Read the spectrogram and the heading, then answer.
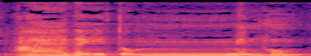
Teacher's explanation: ميم ساكنة مجردة من التشكيل، وبعدين الكلمة التي تليها بتبدأ بمين، هنا بقى بيحصل إدغام، إدغام بغنة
